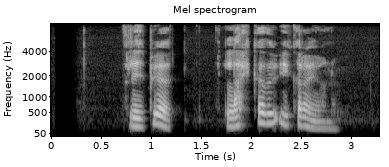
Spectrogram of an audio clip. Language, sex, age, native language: Icelandic, female, 30-39, Icelandic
